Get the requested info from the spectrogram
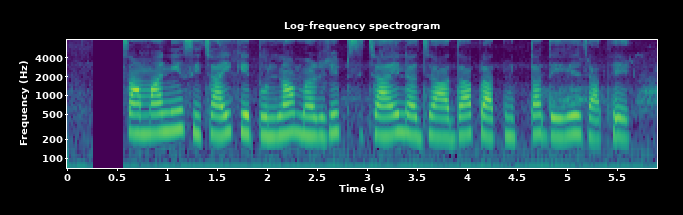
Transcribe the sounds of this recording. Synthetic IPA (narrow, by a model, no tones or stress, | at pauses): saːmaːnjəsɪt͡ʃaːiket̪ʊlnãmɐɾɾɪpsɪt͡ʃaːilazjaːd̪apɾaːt̪ʰmɪk̚t̪ad̪eːɦed͡ʒaːt̪ɦeː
